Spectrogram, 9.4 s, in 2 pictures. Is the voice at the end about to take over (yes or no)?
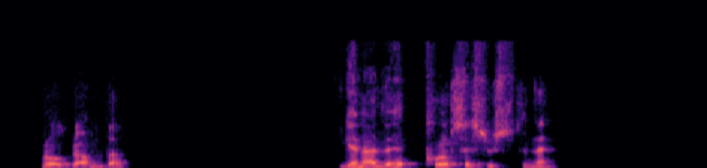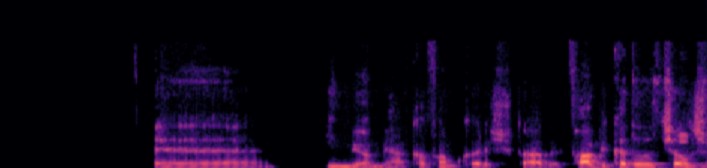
yes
